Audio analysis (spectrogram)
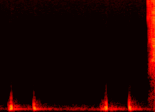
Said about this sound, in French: Pendant le break, il y a une rythmique qui imite un battement de cœur.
